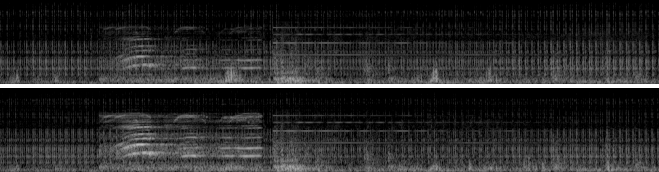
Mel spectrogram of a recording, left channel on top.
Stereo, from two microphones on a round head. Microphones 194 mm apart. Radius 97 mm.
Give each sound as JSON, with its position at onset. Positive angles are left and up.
{"t": 1.0, "sound": "a shout", "side_deg": -50}
{"t": 2.7, "sound": "a sliding door", "side_deg": 5}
